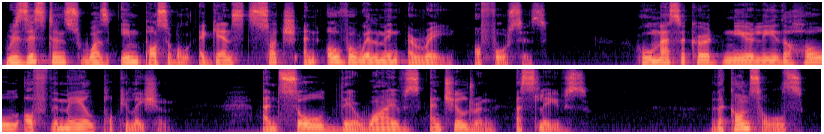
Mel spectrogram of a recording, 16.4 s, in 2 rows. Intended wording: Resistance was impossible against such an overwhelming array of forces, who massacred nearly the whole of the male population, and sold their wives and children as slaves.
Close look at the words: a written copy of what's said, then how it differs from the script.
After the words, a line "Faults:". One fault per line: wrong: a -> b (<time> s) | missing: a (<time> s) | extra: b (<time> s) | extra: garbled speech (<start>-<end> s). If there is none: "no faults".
Resistance was impossible against such an overwhelming array of forces, who massacred nearly the whole of the male population, and sold their wives and children as slaves. The consuls
Faults:
extra: The consuls (15.3 s)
